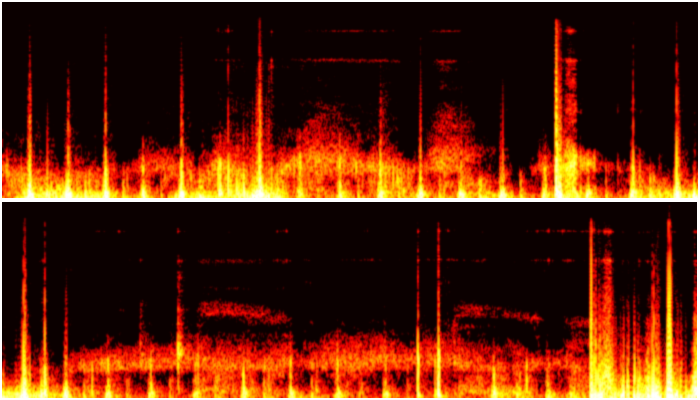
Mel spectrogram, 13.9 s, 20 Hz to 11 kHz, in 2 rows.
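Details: Quick, regular lub-dub heartbeat about 110 a minute with faint hum, recorded with a device held by a stretchy belt around a woman's chest after bouncing and blowing up a giant balloon; normal heart sounds sped up after exertion.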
